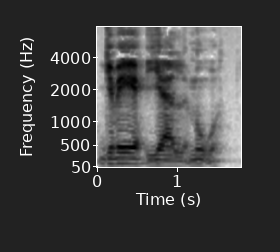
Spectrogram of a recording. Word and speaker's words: Guglielmo: Tänk som att det stavas G-V-E-J-E-L-L-M-O. Guglielmo.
